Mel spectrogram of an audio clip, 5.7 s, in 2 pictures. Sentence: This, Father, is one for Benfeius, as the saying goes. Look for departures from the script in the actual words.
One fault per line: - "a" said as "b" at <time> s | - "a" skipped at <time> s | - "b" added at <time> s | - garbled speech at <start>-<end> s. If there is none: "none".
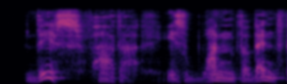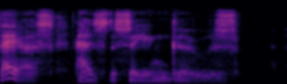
none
